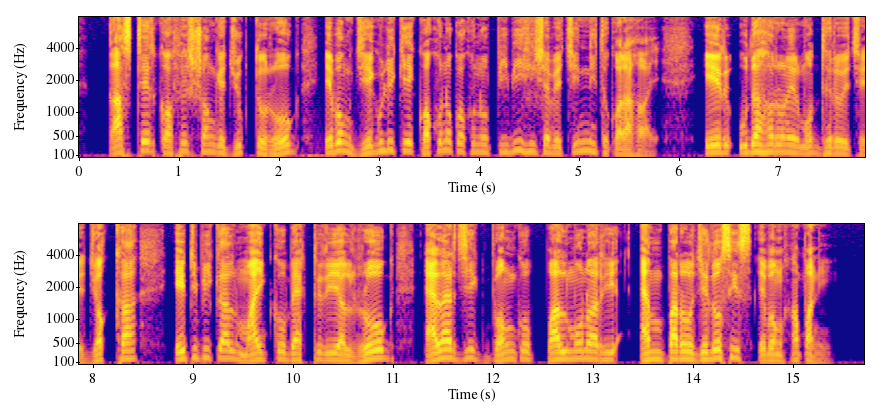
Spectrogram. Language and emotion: Bengali, neutral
